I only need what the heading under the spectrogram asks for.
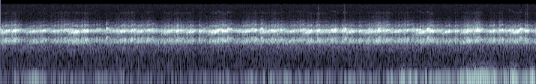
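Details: A live spring recording from a wetland full of croaking frogs: overlapping rapid trills merge into a constant buzzing chorus, with a faint low rumble near the end.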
